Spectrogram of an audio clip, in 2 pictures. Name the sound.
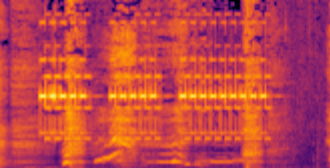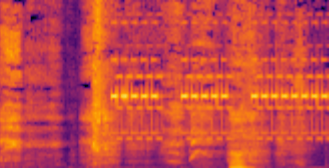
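telephone ringing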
